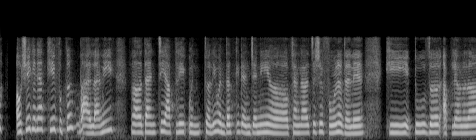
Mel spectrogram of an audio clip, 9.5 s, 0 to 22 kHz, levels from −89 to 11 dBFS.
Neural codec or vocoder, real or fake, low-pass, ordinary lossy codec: codec, 16 kHz in and 24 kHz out, 0.4 kbps, LongCat-Audio-Codec, two codebook decoder; fake; 7.2 kHz; none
